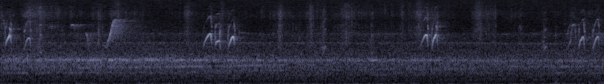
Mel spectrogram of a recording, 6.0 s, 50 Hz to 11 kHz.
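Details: White-browed babblers foraging in ground-storey leaf litter in Victoria in June 2020 give brief, high, chirpy notes, singly or in quick pairs every second or two, over a steady rustling hiss.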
